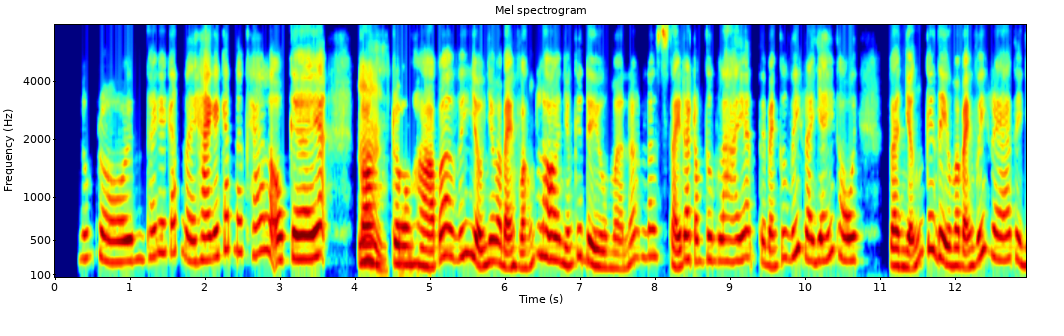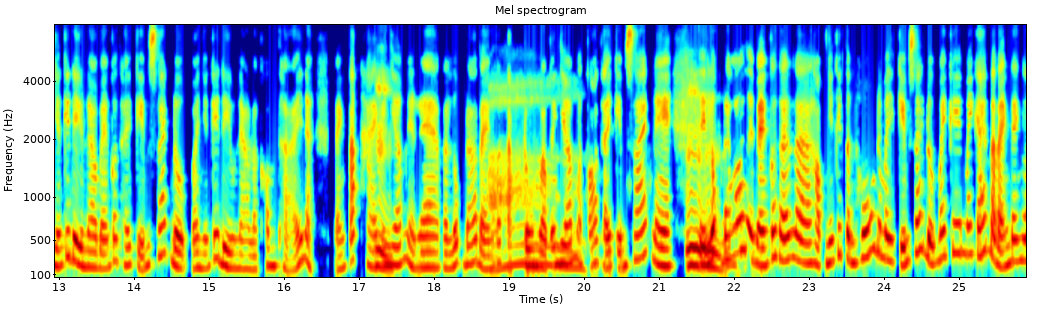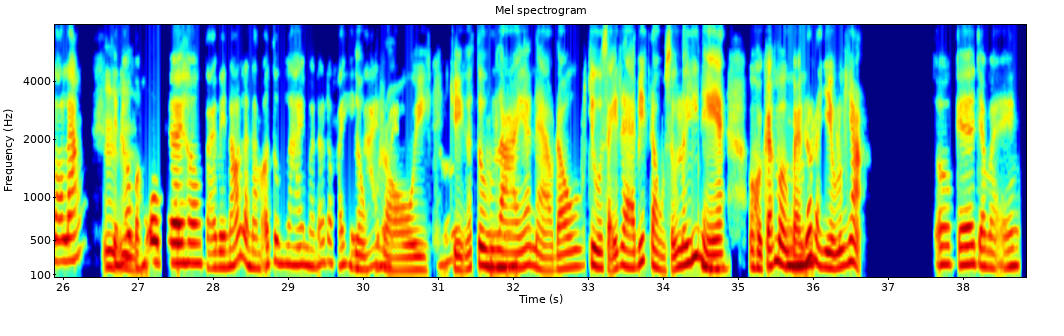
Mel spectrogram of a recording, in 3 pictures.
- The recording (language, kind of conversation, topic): Vietnamese, advice, Khó ngủ vì suy nghĩ liên tục về tương lai
- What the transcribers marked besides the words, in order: other background noise; tapping; laughing while speaking: "Ôi!"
